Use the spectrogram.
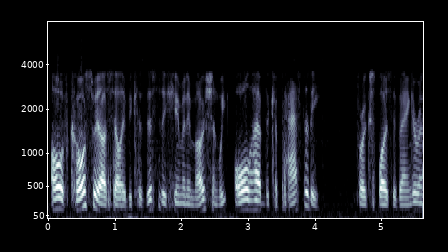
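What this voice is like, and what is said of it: Australian accent. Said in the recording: “Originally from Australia, if you notice an accent”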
